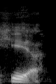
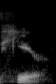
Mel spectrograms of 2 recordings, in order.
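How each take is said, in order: First: The final R sound is dropped. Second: The final R sound is pronounced. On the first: "they don't use that hard R. They'll say here" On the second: "instead of here"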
